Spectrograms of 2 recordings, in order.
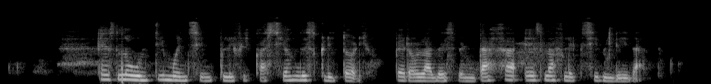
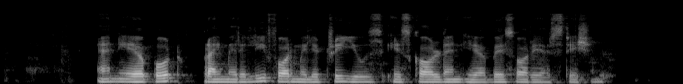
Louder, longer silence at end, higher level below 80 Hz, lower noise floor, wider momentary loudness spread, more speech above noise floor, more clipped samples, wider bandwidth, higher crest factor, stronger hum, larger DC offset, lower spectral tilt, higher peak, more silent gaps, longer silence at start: about the same, -26 LUFS vs -26 LUFS; about the same, 0.65 s vs 0.75 s; second, -66 dBFS vs -60 dBFS; second, -58 dBFS vs -73 dBFS; about the same, 12 LU vs 10 LU; second, 33 dB vs 48 dB; neither; second, 9.4 kHz vs 11.5 kHz; about the same, 18 dB vs 22 dB; neither; neither; about the same, -6.5 dB/octave vs -7 dB/octave; second, -10 dBFS vs -4 dBFS; neither; second, 0.6 s vs 0.95 s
